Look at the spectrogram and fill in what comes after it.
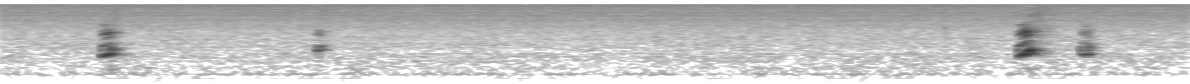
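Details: A pet dog named Phil, who rarely barks, letting out soft muffled woofs while dreaming: a short pair about a second apart, then after a long quiet pause another close pair, all low and brief over a faint steady room hum.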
